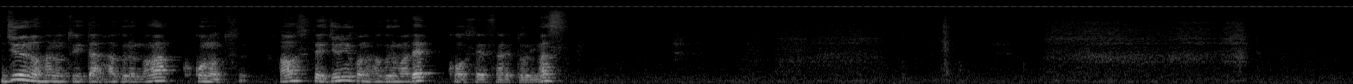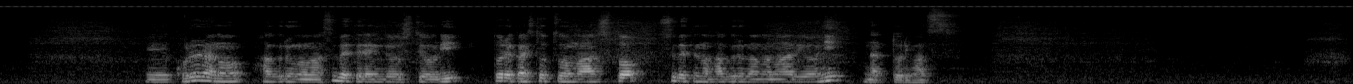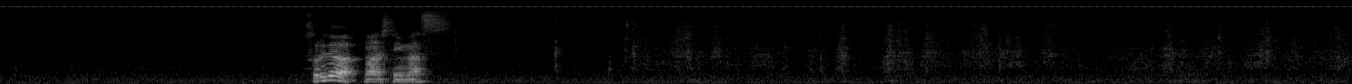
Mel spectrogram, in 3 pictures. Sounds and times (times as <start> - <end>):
Speech: 0.0 - 5.8, 15.0 - 23.2, 30.1 - 31.7.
